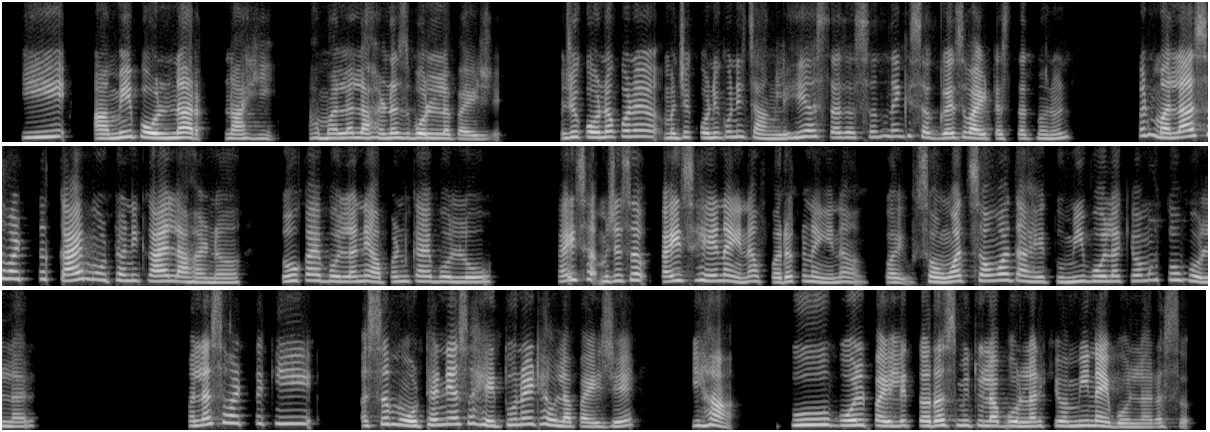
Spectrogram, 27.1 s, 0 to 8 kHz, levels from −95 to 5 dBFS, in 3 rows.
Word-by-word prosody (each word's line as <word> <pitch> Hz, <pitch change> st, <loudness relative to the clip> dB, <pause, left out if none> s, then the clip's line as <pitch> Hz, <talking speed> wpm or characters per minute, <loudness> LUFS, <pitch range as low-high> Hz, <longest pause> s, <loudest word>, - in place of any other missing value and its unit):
की 305 Hz, +4 st, 0 dB, 0.2 s
आम्ही 240 Hz, +6 st, +3 dB
बोलणार 265 Hz, -2 st, +6 dB, 0.2 s
नाही, 230 Hz, -2 st, -3 dB, 0.3 s
आम्हाला 255 Hz, +1 st, -1 dB
लहानच 260 Hz, 0 st, +1 dB
बोललं 250 Hz, -2 st, +3 dB
पाहिजे. 200 Hz, -1 st, -5 dB, 0.5 s
म्हणजे 275 Hz, +5 st, -2 dB
कोणकोण 315 Hz, +3 st, +1 dB, 0.2 s
म्हणजे 260 Hz, +3 st, -4 dB
कोणी, 275 Hz, 0 st, -1 dB
कोणी 315 Hz, +2 st, -5 dB
चांगलेही 245 Hz, 0 st, -3 dB
असतात 335 Hz, -4 st, -3 dB
असं 310 Hz, +5 st, -4 dB
नाही 345 Hz, -1 st, -6 dB
की 370 Hz, -, -9 dB
सगळेच 270 Hz, -4 st, 0 dB
वाईट 240 Hz, -4 st, +3 dB
असतात 230 Hz, 0 st, -7 dB
म्हणून, 230 Hz, +3 st, -6 dB, 0.5 s
पण 390 Hz, +2 st, -3 dB
मला 275 Hz, +3 st, +5 dB
असं 450 Hz, +5 st, +7 dB
वाटतं 435 Hz, -1 st, -2 dB
काय 340 Hz, +3 st, +7 dB
मोठं 365 Hz, -2 st, -4 dB
आणि 335 Hz, 0 st, -3 dB
काय 300 Hz, 0 st, +6 dB
लहान? 255 Hz, -5 st, -1 dB, 0.5 s
तो 310 Hz, +3 st, +1 dB
काय 335 Hz, 0 st, 0 dB
बोलला 280 Hz, -1 st, +1 dB
आणि 295 Hz, +1 st, -1 dB
आपण 275 Hz, +2 st, -3 dB
काय 295 Hz, -1 st, 0 dB
बोललो? 260 Hz, -1 st, -1 dB, 0.5 s
काहीच 380 Hz, +1 st, +1 dB
म्हणजे 315 Hz, -5 st, -2 dB
असं 360 Hz, +2 st, +2 dB
काहीच 330 Hz, +5 st, +3 dB
हे 330 Hz, -3 st, +2 dB
नाही 320 Hz, -4 st, +2 dB
ना, 285 Hz, +4 st, -3 dB
फरक 275 Hz, +4 st, -2 dB
नाहीये 255 Hz, -6 st, -3 dB
ना 255 Hz, 0 st, -6 dB, 0.5 s
संवाद, 275 Hz, +2 st, +2 dB
संवाद 335 Hz, +3 st, +3 dB
आहे. 275 Hz, -3 st, -1 dB
तुम्ही 260 Hz, +2 st, -3 dB
बोला 295 Hz, 0 st, 0 dB
किंवा 315 Hz, 0 st, -6 dB
मग -, -, -9 dB
तो 370 Hz, 0 st, -3 dB
बोलणार. 250 Hz, -5 st, -3 dB, 1.2 s
मला 275 Hz, +5 st, +3 dB
असं 420 Hz, +5 st, +1 dB
वाटतं 420 Hz, -1 st, -2 dB
की 385 Hz, 0 st, -2 dB, 0.4 s
असं 350 Hz, +7 st, +2 dB
मोठ्याने 310 Hz, +3 st, +3 dB
असा 360 Hz, +2 st, +2 dB
हेतू 290 Hz, -1 st, 0 dB
नाही 350 Hz, +1 st, +4 dB
ठेवला 310 Hz, -8 st, +1 dB
पाहिजे, 230 Hz, +4 st, -1 dB, 0.5 s
की 275 Hz, -, -4 dB
"हां, 290 Hz, +1 st, +3 dB, 0.5 s
तू 320 Hz, +2 st, +2 dB
बोल 290 Hz, +1 st, +4 dB
पहिले 265 Hz, 0 st, +4 dB
तरच 280 Hz, +3 st, +5 dB
मी 290 Hz, -, -1 dB
तुला 265 Hz, -2 st, +2 dB
बोलणार 245 Hz, -1 st, +2 dB
किंवा 265 Hz, -1 st, -1 dB
मी 275 Hz, +2 st, +1 dB
नाही 270 Hz, -3 st, +5 dB
बोलणार" 205 Hz, -1 st, -5 dB
असं. 215 Hz, 0 st, -5 dB
280 Hz, 180 wpm, -22 LUFS, 255-320 Hz, 1.2 s, असं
